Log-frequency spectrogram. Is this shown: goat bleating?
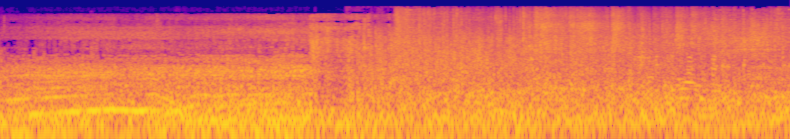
no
